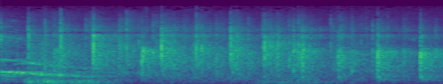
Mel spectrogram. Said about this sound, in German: Danke, Applaus!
